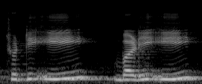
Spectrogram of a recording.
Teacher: तालव्य स्वर जो हम अपने तालु से बोलते हैं, जैसे छोटी ई, बड़ी ई, ये कहाँ से बोली जा रही है, तालु से उच्चारण हो रहा है इसका।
